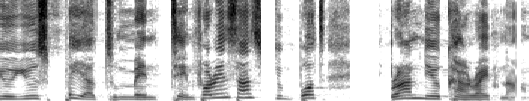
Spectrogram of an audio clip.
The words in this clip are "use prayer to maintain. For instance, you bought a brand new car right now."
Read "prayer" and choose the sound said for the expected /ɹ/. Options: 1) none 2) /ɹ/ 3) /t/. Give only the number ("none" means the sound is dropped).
1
